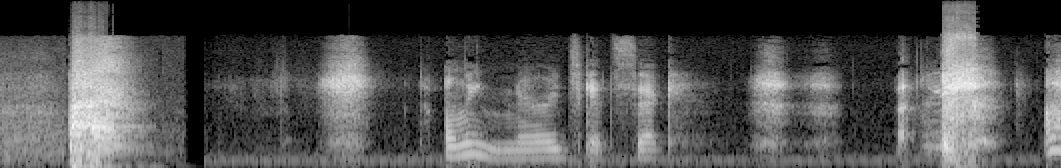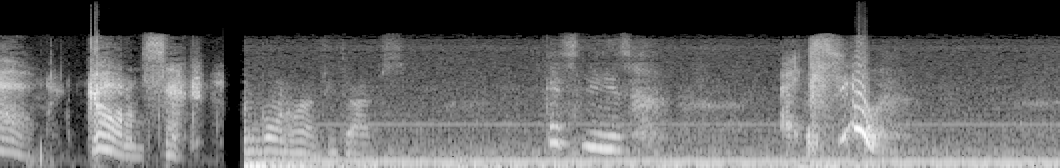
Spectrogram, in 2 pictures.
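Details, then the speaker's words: Compilation of sneezes from different people, one mentioning allergies, with short gasps, voices saying bless you between, and background music later; sneeze. "I think I need to sneeze hey coer okay um I have to sneeze allergies me his bless you bless you God bless you God bless you"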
